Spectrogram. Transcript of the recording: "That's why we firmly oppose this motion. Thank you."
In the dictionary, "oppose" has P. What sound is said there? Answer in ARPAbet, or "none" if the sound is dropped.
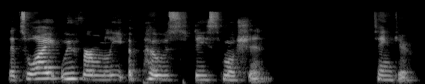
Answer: P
